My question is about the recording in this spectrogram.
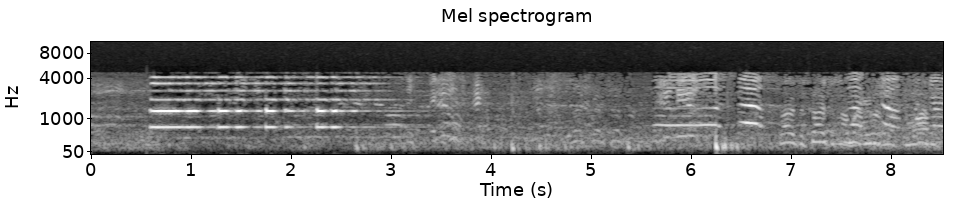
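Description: Players' and spectators' shouts carrying across an outdoor football pitch during play, with one long steady held note, pulsing in loudness, from about half a second in to about three seconds.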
